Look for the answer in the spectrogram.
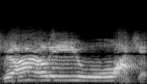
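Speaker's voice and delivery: high, indignant warning; angry warning. Acted. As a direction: warn him off sharply. Quarrel with Charlie on the phone.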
